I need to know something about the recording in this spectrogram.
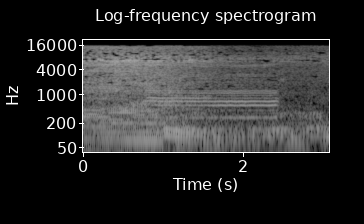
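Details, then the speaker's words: Motorstar Easyride 150 single-cylinder after valve tappet adjustment, timing set and tensioner fixed: even thump about four times a second, no ticking or rattle; earlier engine noise gone, healthy normal idle. "resulta Yun oh oh nawala na yung ah maingay mga pre Ayan Okay so Okay na Yung kanyang timing mga pre"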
